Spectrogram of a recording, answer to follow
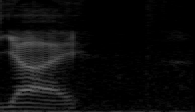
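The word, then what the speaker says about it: Yae: Keep saying yay but yai.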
